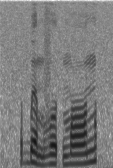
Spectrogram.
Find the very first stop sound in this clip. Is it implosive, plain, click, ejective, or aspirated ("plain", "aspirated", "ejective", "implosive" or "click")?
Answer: implosive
